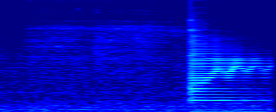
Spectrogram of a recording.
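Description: A comic 'boing'-type sound effect, added in editing as an 'Oops!' blooper cue, starts suddenly about one and a half seconds in and rings on with a wobbling pitch. Before it there is only faint room tone.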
